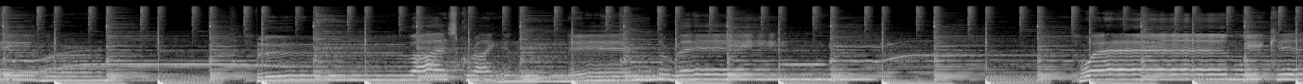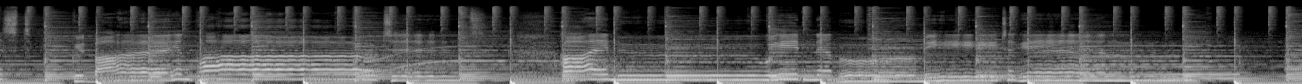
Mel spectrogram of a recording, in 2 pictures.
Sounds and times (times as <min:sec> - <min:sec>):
Music: 0:00.0 - 0:26.0.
